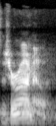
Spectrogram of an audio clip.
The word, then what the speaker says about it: Toronto: There's no T. There's no second T T. is Toronto. silent. T is silent. So it's Toronto.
